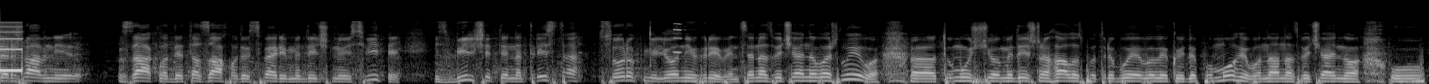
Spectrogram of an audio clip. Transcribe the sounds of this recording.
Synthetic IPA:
d̪erʒɑwnʲi | zɑklˠɐd̪ɪt̪ɐzɑxɔd̪ɪwsfɛɾʲimed̪ɪt͡ʃnɔjisʲʋʲit̪ɪzʲbʲilʲʃɪt̪ɪnɐt̪ɾɪst̪ɐsɔɾɔkmʲilʲːiɔnʲiwɦɾɪʋɪnʲt̪sɛnɐd̪zʋɪt͡ʃɑjnɔʋɐʒlˠɪʋɔt̪ɔmuʃt͡ʃɔmed̪ɪt͡ʃnɐɦɑlˠɔspɔt̪ɾebujɛʋelˠɪkɔjid̪ɔpɔmɔɦɪʋɔnɑnɐd̪zʋɪt͡ʃɑjnɔu

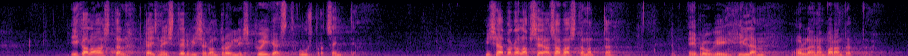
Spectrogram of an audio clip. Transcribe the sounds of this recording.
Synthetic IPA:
iɡ̥ɑlɑːst̪ɑlkæjsne̞jst̪ːe̞rvise̞ko̞nt̪ˑro̞lʲːiskɤjɡ̥e̞st̪kuːspro̞̰t̪se̞nʲt̪ˑːi̥ | misjæːbɑɡ̥ɑlɑpse̞jɑːsɑvɑst̪ɑmɑt̪ˑːɑ | e̞jpruːɡihilʲːjemo̞̰lːɑe̞nɑmpɑɾɑnd̪ɑt̪ːˑɑv

